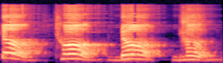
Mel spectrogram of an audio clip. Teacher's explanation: छोटा सा हिस्सा जीभ का, वो टच करेगा मूर्धा पर। ट, वहीं पर टच करेगा, बोल कर देखिए ट ठ ड ढ, ठीक है।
